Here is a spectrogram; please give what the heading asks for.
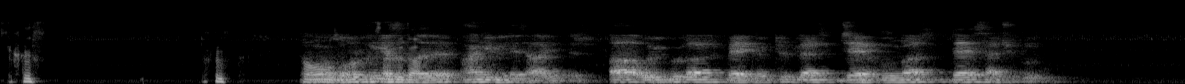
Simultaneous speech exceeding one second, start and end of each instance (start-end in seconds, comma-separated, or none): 3.0-4.5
